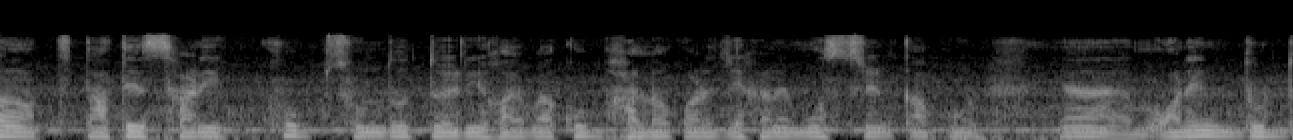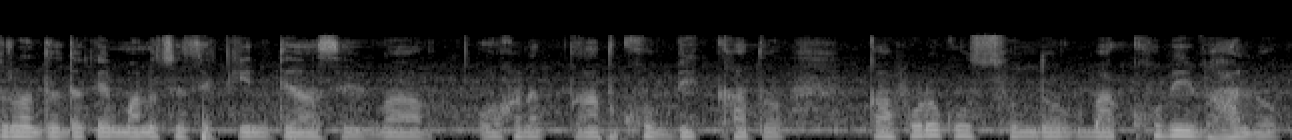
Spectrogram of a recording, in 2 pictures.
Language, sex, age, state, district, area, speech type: Bengali, male, 30-45, West Bengal, Purba Bardhaman, urban, spontaneous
